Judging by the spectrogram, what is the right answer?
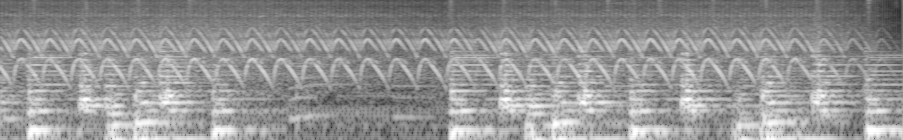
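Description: Cartoon emergency-vehicle sirens from a police car and fire engine, a fast yelping wail that sweeps up and down about four times a second. Under them runs background music with a bass beat, which drops out for a couple of seconds in the middle.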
